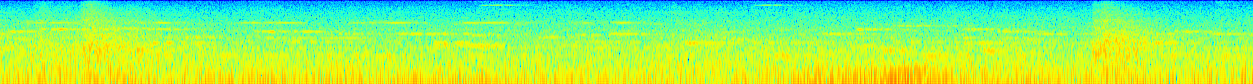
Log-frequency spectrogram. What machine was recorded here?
fan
